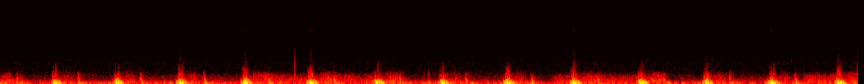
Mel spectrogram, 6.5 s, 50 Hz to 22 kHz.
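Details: Tachycardia recorded at the cardiac apex: fast, regular heart sounds at about 120 beats a minute.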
